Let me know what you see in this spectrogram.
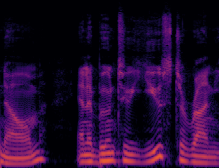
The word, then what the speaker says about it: GNOME: The- with a G, and I'm going to pronounce it the Croatian way, which is GNOME.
